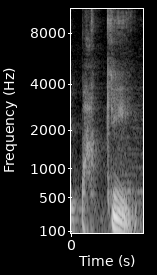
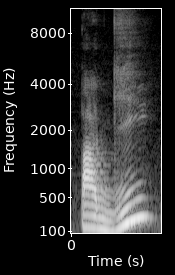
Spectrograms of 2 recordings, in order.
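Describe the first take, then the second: First: The middle of the word has a k sound. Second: The middle of the word has a g sound.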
